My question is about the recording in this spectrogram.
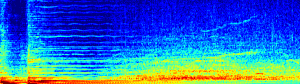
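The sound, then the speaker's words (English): A final sustained chord rings out and fades as a large live audience at the Charleston Music Hall bursts into steady applause and cheering, the clapping spreading across the whole crowd and continuing to the end. “Sounds like a great crowd there at the Charleston Music Hall.”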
